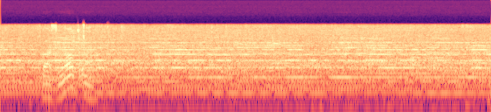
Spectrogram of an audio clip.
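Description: Church bells ringing, many overlapping tones held steadily, with a brief voice sound about a second in.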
